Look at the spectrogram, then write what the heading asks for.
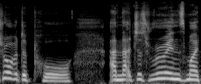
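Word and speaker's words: Robert de Pauw: just the fact that this is not how his name is pronounced because I've been calling him Robert depal and that's not how his name's pronounced it's Robert depor and that just ruins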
